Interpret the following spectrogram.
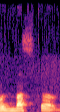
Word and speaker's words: উদ্বাস্তু: হয় উদবাসত উদ্বাস্তু হ্যা উদ্বাস্তু এখানে উদের সাথে বলা এসেছে ব এর মত উচ্চারিত হবে।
